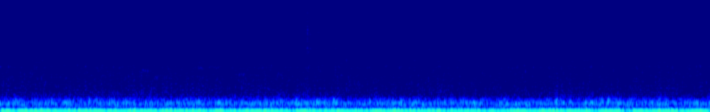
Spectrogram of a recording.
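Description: Steady low hum, unchanging throughout, with one faint tick about three seconds in.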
